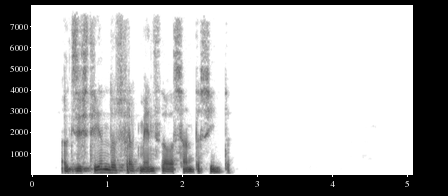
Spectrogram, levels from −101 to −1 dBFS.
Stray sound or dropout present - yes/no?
no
